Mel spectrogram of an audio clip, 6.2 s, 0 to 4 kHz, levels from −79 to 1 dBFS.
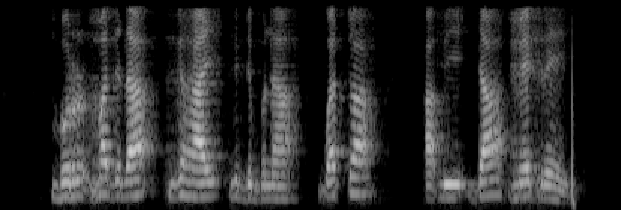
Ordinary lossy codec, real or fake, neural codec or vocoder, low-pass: AAC, 16 kbps; real; none; 3.6 kHz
